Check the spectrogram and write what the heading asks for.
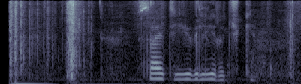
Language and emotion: Russian, neutral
